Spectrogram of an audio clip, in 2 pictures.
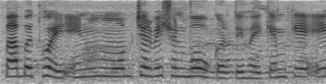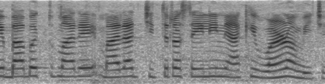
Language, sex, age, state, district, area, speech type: Gujarati, female, 18-30, Gujarat, Rajkot, rural, spontaneous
